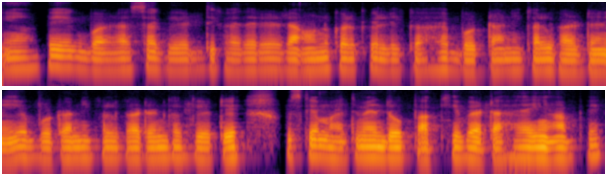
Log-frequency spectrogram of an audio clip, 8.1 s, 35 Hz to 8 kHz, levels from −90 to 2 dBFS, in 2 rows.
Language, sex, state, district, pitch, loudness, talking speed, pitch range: Hindi, male, Punjab, Fazilka, 100 Hz, -23 LUFS, 230 wpm, 100-105 Hz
